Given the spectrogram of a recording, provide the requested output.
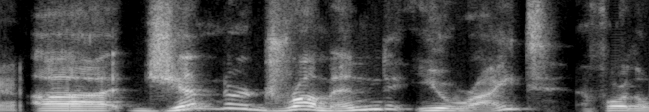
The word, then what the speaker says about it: Gentner: our podcast here, they don't know anything about Gentner Drummond. Why don't you lay it out for us? Uh, yeah, sure. Uh, let me correct the pronunciation here. He actually pronounces his name Gentner.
